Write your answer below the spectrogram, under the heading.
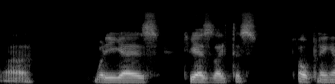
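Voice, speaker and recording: A man speaks quietly at a fairly quick pace, his voice fairly low in pitch and somewhat breathy. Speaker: podcast host. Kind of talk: casual chat. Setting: home basement, late at night. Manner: quiet, hushed.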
